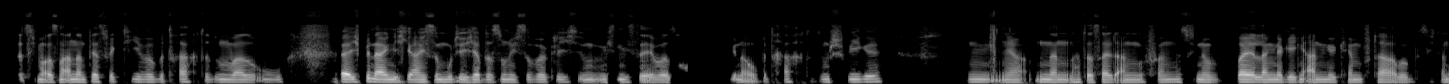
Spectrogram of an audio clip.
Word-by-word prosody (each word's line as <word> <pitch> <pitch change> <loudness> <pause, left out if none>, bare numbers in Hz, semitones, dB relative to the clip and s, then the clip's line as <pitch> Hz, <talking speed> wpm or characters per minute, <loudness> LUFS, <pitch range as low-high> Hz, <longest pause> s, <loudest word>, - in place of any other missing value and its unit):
plötzlich - - -11
mal - - +1
aus - - 0
'ner - - +2
anderen 115 -2 +3
Perspektive 115 +1 -3
betrachtet 115 0 -5
und 115 0 -1
war 110 0 +2
so: 105 - -3
„Uh, 115 +1 -8 0.6
äh, - - +13
ich 115 +1 +1
bin 140 -4 +4
eigentlich 115 0 +6
gar 115 -2 +3
nicht 110 -1 +1
so 115 - 0
mutig. 115 0 +1
Ich 110 - -2
habe 110 0 +3
das 115 0 -4
noch 115 - 0
nicht 110 0 -2
so 110 +1 -8
wirklich 115 0 -4
m 110 0 -2
mich 115 - -6
mich 115 0 -2
selber 110 -1 +1
so - - -28 0.5
genau - - -2
betrachtet 120 +1 -11
im 115 0 -3
Spiegel.“ 125 +3 -1 0.9
Hm, 115 -1 0
ja, 110 -1 -1
und 115 - +1
dann 110 +2 +1
hat 115 - -5
das 105 - +1
halt 105 +1 +1
angefangen, 110 +1 -3
dass 120 - -7
ich - - -21
'ne 110 -1 -1 0.2
Weile 115 -1 +7
lang 110 0 +3
dagegen 110 +1 0
angekämpft 110 -1 -2
habe, 110 0 +1
bis 125 +2 -21
ich 125 - -27
dann 115 - -5
115 Hz, 225 wpm, -25 LUFS, 110-115 Hz, 0.9 s, äh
